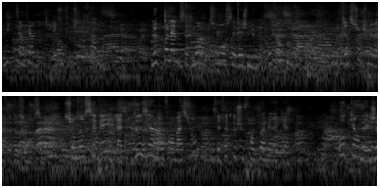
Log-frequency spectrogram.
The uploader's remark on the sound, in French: C’est une conférence de rédaction interactive, en relation avec le public de la soirée. Salle Topor.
